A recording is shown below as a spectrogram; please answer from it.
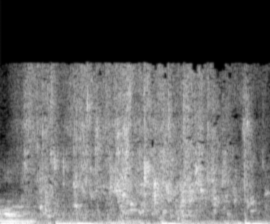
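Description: A steady, watery hiss, heard over the low regular thump of a background beat.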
